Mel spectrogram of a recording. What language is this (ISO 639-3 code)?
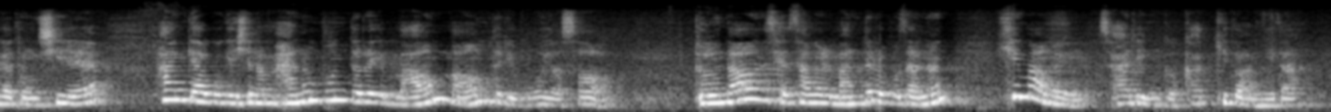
kor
